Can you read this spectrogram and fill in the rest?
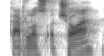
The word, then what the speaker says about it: Carlos Ochoa: So just for the audience, my full name is Carlos Ochoa, and that is if you want to practice your Spanish pronunciation.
